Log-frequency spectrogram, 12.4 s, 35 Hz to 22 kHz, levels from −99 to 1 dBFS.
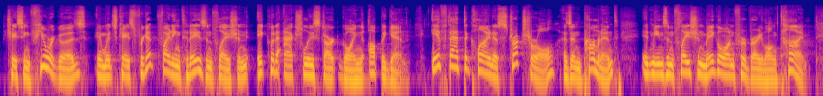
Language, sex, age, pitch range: English, male, 40-59, 120-170 Hz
